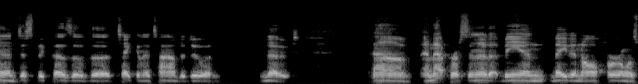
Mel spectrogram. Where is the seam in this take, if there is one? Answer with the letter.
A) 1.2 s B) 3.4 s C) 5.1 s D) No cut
D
